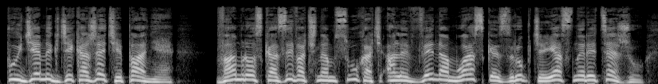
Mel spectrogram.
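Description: A man's voice: sits high, very animated, normal speed, dry recording, clean studio sound, pitched above the performer's own voice. A man doing a pleading old peasant. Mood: eager. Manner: pleading, bowing, rustic speech.

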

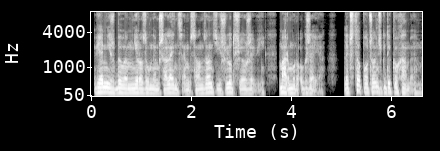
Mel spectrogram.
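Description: A man voicing a passionate, devoted nobleman in an audiobook reading, with a low, slightly husky voice. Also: moderate pace, a little mellow, dry recording, studio quality, distant mic. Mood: ardent. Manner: passionate, impassioned declarations.

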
